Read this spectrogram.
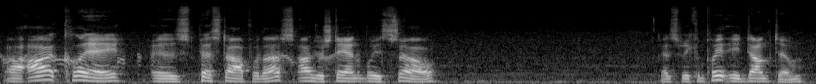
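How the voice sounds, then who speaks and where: A young man giving casual, rambling commentary over his racing game, a little hoarse and self-deprecating, with many fillers. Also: mid-range voice, slow pace, long pauses, fairly bright tone, a little hiss or hum. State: slightly losing his voice. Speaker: gaming channel host.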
